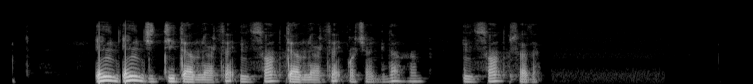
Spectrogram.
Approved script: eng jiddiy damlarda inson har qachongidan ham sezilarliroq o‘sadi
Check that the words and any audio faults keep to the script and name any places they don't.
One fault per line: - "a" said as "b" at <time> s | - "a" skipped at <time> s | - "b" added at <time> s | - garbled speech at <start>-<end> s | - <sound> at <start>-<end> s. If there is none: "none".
- "eng" added at 1.3 s
- "har" said as "damlarda" at 2.9 s
- "sezilarliroq" said as "inson" at 4.7 s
